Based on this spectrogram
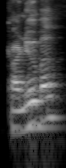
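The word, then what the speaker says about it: carnauba: Carnuba.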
